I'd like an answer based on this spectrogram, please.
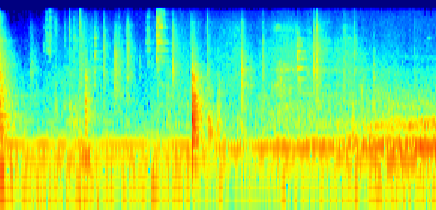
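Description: Dishes and cutlery clinking on a wooden table around a cup or bowl on a saucer, with one sharper clink about two and a half seconds in, over a low steady drone.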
